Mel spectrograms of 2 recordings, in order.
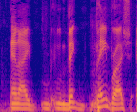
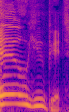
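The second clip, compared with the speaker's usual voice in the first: sweet put-on British accent, very high and pleasant; 10 semitones higher than usual. Speaker demonstrates how to read a letter aloud: pleasant british accent. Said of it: "But say it with a pleasant British accent".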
